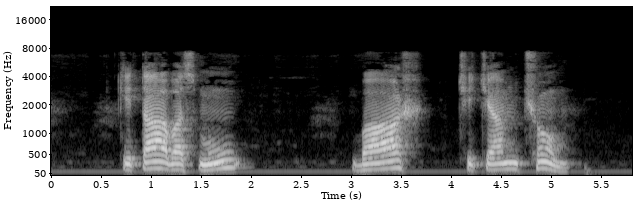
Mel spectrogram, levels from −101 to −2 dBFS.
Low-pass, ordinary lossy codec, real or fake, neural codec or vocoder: 7.2 kHz; MP3, 64 kbps; real; none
